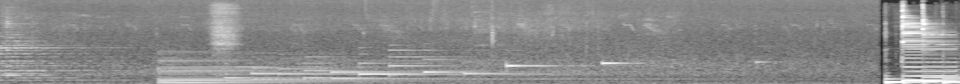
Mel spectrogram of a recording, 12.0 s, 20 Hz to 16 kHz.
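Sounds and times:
soft held notes: 0.0 - 8.6.

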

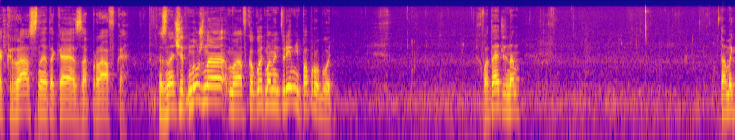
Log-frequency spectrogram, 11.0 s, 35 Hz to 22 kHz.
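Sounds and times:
low kitchen hum: 0.0 - 11.0
mouth smacks and clicks: 8.1 - 10.8.

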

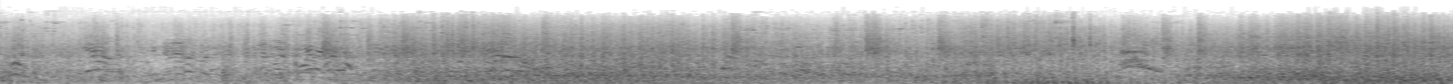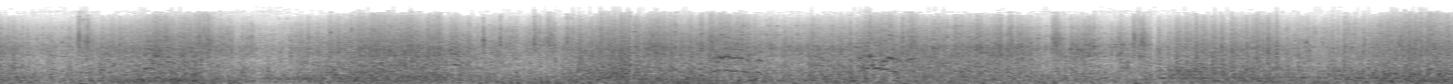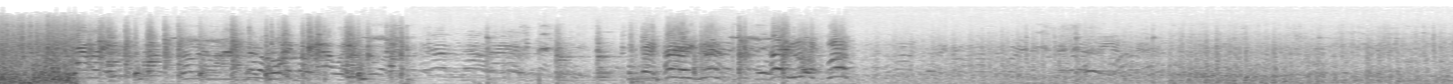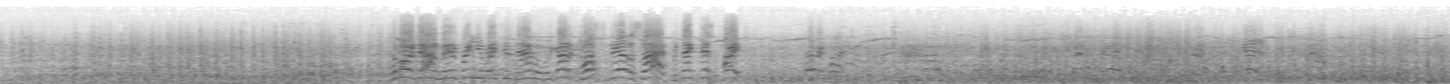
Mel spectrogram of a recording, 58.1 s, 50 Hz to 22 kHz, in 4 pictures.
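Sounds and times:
galloping horses: 0.0 - 58.0
horse-drawn wagons rushing: 0.0 - 58.0
people shouting: 11.2 - 11.8, 21.5 - 22.2, 23.0 - 23.8.

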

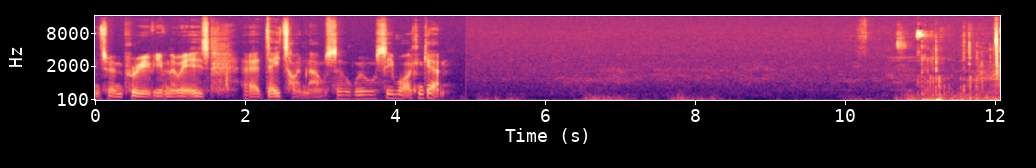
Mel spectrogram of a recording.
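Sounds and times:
low rumbling on microphone: 4.9 - 12.0.

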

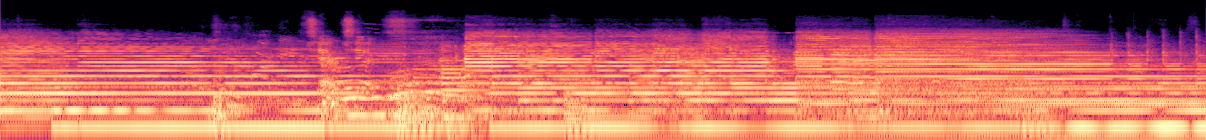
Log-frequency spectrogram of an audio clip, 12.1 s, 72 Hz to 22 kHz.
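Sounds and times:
rock band with distorted guitars: 0.0 - 12.0.

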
